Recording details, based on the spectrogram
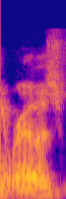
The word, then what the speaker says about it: Rose: My name's Kenny Rose. Rose spelled like the flower.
